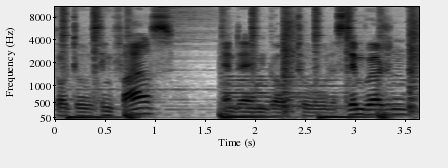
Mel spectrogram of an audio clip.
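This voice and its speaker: A man speaks over music playing loudly behind him. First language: German. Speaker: tutorial maker. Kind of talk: software tutorial narration. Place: home room. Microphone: webcam.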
